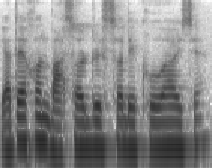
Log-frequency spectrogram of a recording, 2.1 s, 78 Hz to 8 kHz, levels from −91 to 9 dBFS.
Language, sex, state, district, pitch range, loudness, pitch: Assamese, male, Assam, Kamrup Metropolitan, 140-150 Hz, -16 LUFS, 140 Hz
